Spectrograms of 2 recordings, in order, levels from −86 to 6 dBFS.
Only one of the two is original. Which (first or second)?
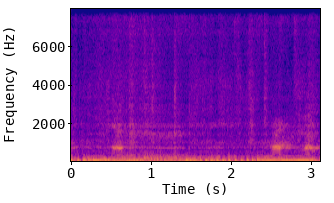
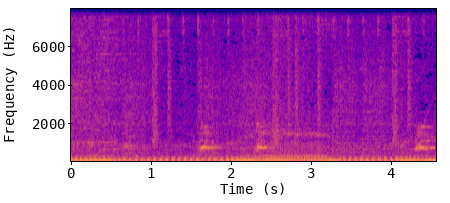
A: second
